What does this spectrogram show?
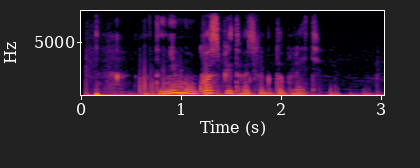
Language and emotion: Russian, neutral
